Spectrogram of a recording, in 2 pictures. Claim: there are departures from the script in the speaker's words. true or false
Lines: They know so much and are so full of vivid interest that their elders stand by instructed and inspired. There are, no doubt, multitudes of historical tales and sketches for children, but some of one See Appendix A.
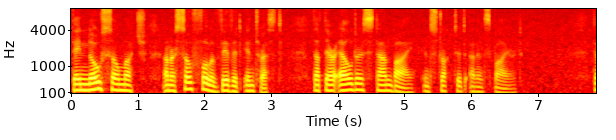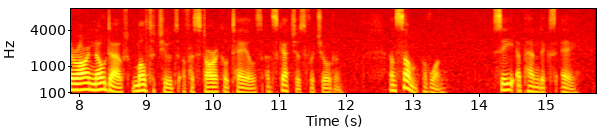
true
